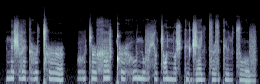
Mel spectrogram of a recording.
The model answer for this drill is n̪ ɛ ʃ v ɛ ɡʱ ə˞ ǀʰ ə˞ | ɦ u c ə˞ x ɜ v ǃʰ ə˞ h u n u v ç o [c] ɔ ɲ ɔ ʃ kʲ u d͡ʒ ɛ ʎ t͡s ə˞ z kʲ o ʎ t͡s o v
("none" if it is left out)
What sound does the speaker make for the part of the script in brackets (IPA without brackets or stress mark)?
c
